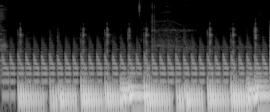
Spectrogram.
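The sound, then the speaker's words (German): A fast, pulsing low synthesizer pattern repeats in steady bursts, with a deep bass line entering underneath and bright electronic tones layered on top, loud, with no voices. “Ein tieferer Synthesizer nimmt auch dieses schnelle Tempo auf. Und hier setzt auch ein Bass ein.”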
